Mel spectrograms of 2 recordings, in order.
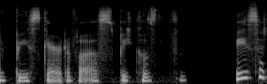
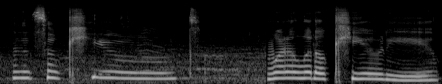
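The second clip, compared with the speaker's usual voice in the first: high, drawn-out adoring coo; 7 semitones higher, slower than usual. Real, not acted. Host reacts to something cute, cooing. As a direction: melt over it, pitched up and slow.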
